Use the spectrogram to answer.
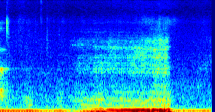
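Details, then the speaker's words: Sleeping pig, one of three pigs napping in the sun, snoring with a deep, low rumbling snore that rises and then falls away. "so we have a snoring Pig Little Miss Piggy down there snoring up a storm not sure we can hear it who knew a snoring Pig"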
